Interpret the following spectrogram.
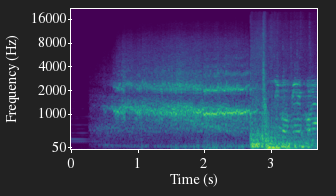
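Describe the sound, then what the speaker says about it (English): A car skids at about 50 mph with a long, loud tire squeal building over a few seconds, then slams into a tree with a sudden heavy crash and clattering debris. "Single vehicle accident, approximately 50 miles an hour, headed one into a tree."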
